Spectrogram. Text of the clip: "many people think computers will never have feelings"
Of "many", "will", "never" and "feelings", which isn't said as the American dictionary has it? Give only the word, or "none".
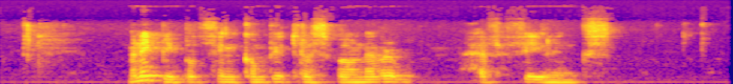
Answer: feelings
